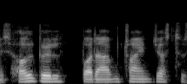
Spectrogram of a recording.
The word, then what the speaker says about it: Holbøll: So the pro pronunciation of the company name is Hulbul but I'm trying just to say it uh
